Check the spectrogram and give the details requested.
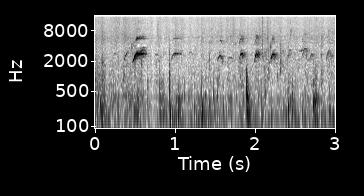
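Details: Newly hatched ducklings, over a hundred of them, in a kiddie pool inside a barn in the afternoon, give high thin peeps in short bursts, mixed with wing flutters and water splashing.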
